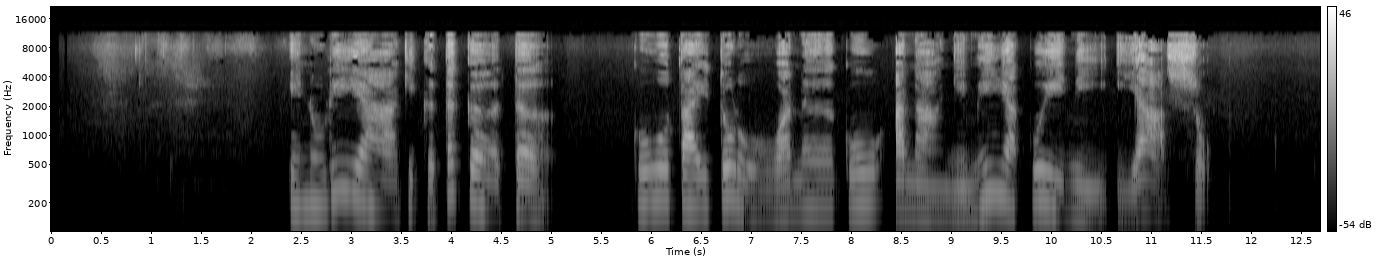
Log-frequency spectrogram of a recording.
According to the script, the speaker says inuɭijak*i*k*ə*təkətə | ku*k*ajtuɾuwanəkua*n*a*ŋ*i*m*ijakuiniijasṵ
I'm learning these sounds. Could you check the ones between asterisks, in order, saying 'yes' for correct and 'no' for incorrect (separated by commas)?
yes, yes, no, yes, yes, yes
